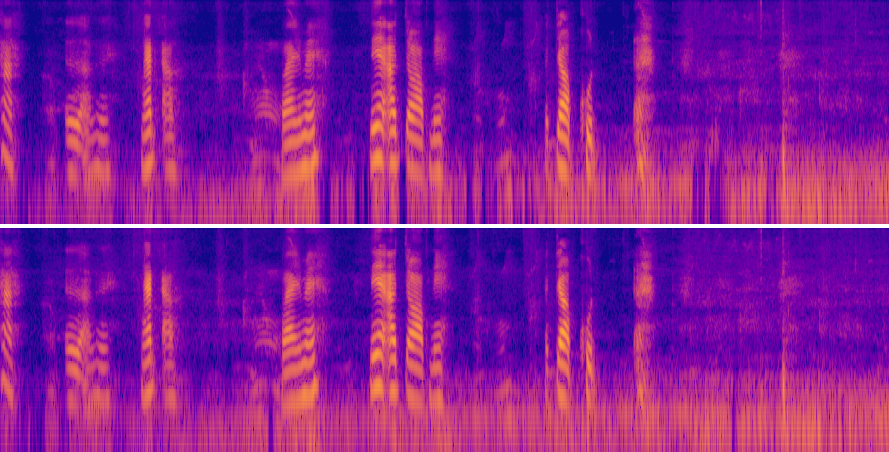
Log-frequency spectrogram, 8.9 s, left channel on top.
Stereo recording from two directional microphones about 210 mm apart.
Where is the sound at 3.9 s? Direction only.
15° left (ahead or behind).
